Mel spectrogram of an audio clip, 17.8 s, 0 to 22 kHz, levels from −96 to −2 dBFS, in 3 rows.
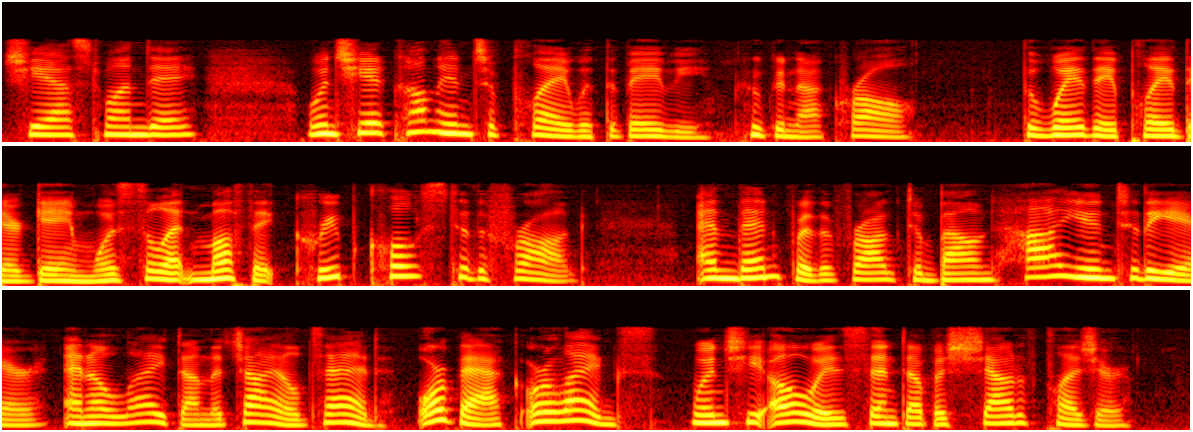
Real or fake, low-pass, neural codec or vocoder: fake; 7.2 kHz; autoencoder, 48 kHz, 128 numbers a frame, DAC-VAE, trained on Japanese speech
